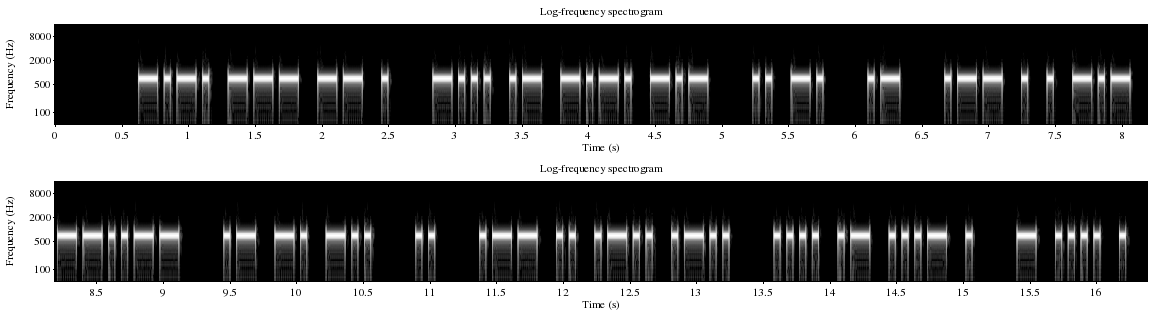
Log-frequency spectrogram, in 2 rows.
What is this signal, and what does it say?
Morse code, heard as a keyed tone, about 25 wpm, 700 Hz. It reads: COME BACK IN A WEEK, AND I WILL HAVE THE
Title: Sentences from Top 1000 Words - Review Part 3 - 25wpm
